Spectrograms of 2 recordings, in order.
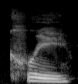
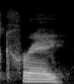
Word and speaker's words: Creigh: It's funny that So you how do you say it? Cree. Oh. Like I- Lee, like LEIGH for Lee. I've Gotcha. never heard them say Cree. Now everybody says Cray if they see that because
